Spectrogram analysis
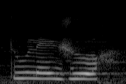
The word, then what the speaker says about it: tous les jours: dengan orang ngomong dengan kata tous les jours bukan kayak gitu bacanya yang benar adalah Sule zul zul Lalu ada channel ini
